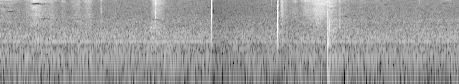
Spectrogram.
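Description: Quiet indoor room noise with a low hum and a few sharp clicks or taps, no animal voice.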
